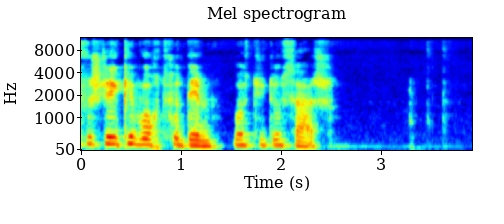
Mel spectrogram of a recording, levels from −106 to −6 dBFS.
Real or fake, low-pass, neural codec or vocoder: fake; 10.8 kHz; codec, 44.1 kHz, 7.8 kbps, DAC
